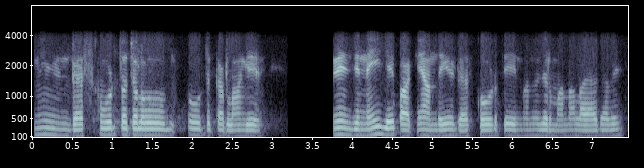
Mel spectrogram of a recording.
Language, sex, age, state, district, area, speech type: Punjabi, male, 30-45, Punjab, Kapurthala, rural, conversation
